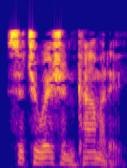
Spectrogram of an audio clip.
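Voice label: "situation comedy", American English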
